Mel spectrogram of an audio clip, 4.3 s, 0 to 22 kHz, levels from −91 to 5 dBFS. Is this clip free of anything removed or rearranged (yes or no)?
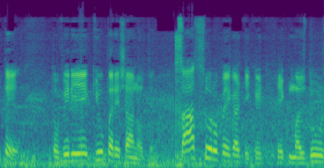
no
